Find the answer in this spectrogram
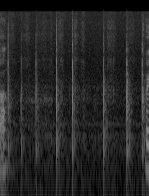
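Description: Chalk writing on a chalkboard: a string of short, sharp taps and scrapes, about eight in two seconds, unevenly spaced as characters are written.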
